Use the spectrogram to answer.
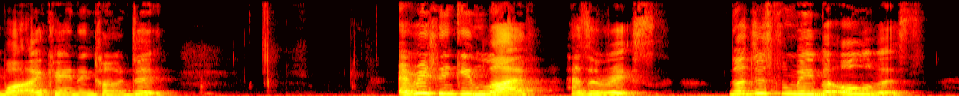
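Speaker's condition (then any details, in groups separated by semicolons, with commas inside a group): Cerebral palsy; affects walking and speech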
